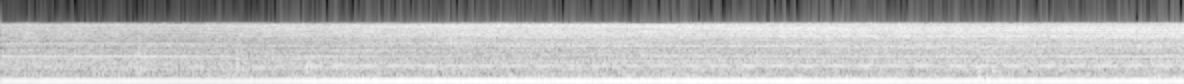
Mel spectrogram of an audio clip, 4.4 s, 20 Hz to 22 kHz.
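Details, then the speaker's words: Small DC servo motor driven through an H-bridge with PIC-generated PWM at 90% duty cycle, faster than at 10% and 50%: steady high whine with a faint even buzz, running smooth. "And now it's going faster. Again, you could probably tell by the sound of the motor. And this here, as you can tell, it's 90%."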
